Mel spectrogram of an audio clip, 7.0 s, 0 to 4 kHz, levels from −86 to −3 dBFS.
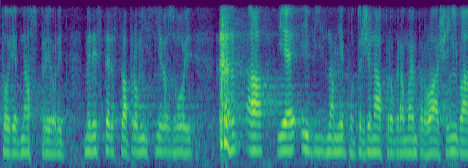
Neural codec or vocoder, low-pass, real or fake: vocoder, 22.05 kHz, 80 mel bands, Vocos; 3.6 kHz; fake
